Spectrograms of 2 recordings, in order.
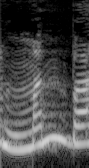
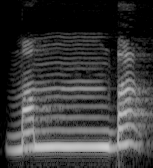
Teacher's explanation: نون کی آواز کو میم سے بدل کر پڑھنا چاہیے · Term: اقلاب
